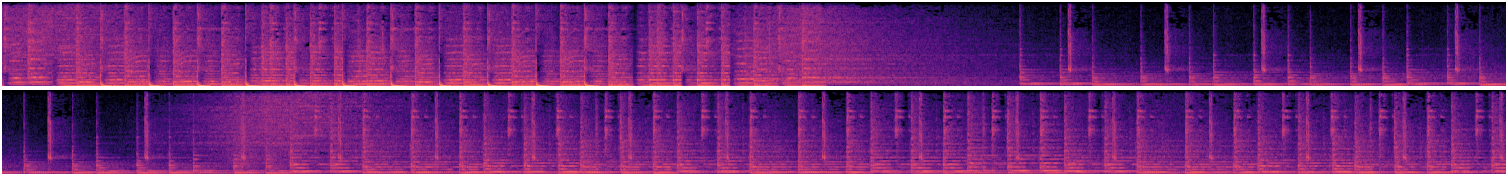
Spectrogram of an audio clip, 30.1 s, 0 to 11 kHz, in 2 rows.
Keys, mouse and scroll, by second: 28.9 right click, 29.9 click.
